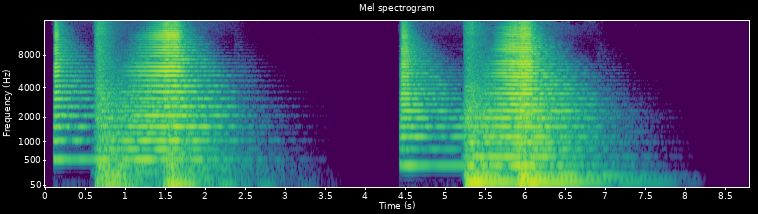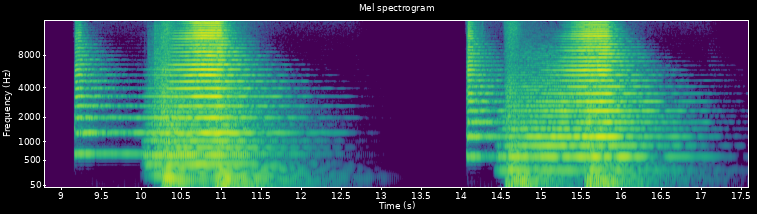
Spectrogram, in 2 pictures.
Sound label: Orchestral Jingle Neutral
